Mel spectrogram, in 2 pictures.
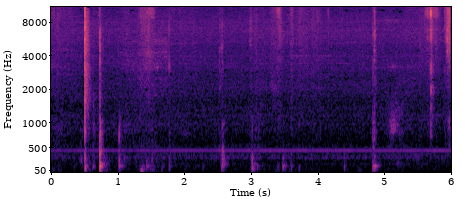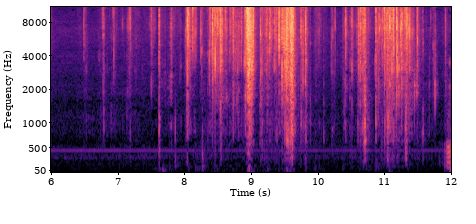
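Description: Panini Select trading-card pack wrapper being torn open and crinkling, dense from about eight seconds in, after a stretch of scattered light clicks and taps from cards being handled.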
